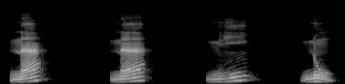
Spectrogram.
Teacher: saat kita membaca huruf na berharakat itu ujung Lidah Tidak nempel lama di bagian langit-langit atas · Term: makhraj mukammal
